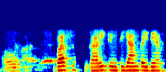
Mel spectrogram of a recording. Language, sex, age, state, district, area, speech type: Hindi, female, 60+, Uttar Pradesh, Hardoi, rural, conversation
